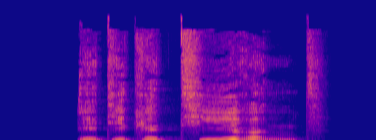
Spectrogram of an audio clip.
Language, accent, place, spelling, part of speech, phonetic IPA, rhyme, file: German, Germany, Berlin, etikettierend, verb, [etikɛˈtiːʁənt], -iːʁənt, De-etikettierend.ogg
- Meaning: present participle of etikettieren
